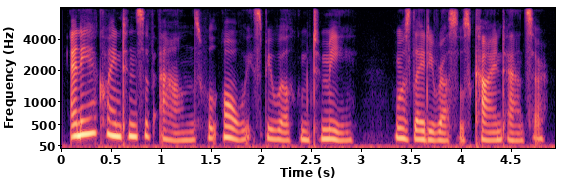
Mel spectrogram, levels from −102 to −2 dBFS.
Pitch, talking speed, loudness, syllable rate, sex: 200 Hz, 180 wpm, -19 LUFS, 6.1 syllables/s, female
